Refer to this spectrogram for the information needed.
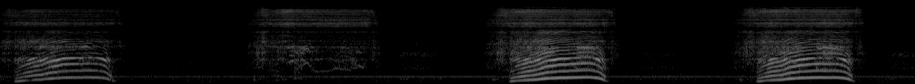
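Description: Loud, regular snores on each in-breath with a quieter hissing out-breath, about 24 breaths a minute; a faint steady hum runs underneath.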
